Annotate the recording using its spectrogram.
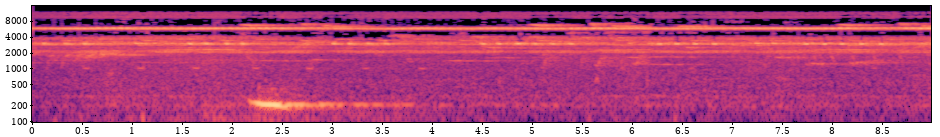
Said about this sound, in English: Well, first of all, we're hearing all these night orthopterans. They're the grasshopper cricket-like calling in the background, and you hear the first birds making plenty of noise as well.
